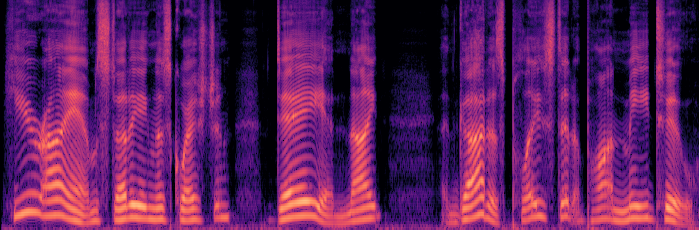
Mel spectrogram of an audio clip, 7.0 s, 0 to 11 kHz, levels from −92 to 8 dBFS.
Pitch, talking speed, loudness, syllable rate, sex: 165 Hz, 145 wpm, -17 LUFS, 3.7 syllables/s, male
